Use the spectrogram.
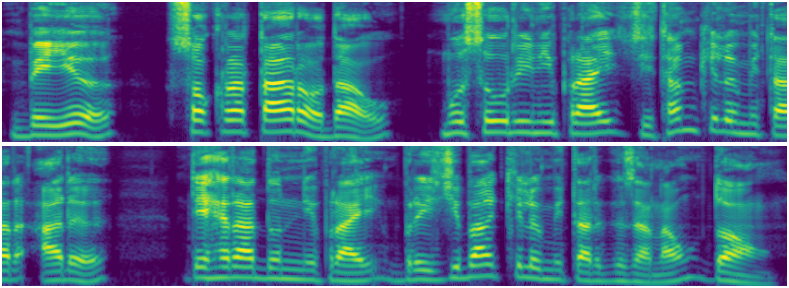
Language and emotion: Bodo, neutral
